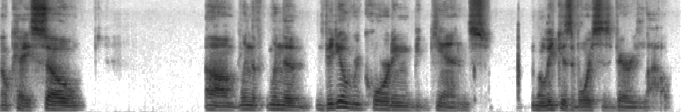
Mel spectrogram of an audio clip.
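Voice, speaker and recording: Very deep-voiced man testifying in court. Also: slow pace, a little mellow. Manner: careful, methodical step-by-step account. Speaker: witness on the stand.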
